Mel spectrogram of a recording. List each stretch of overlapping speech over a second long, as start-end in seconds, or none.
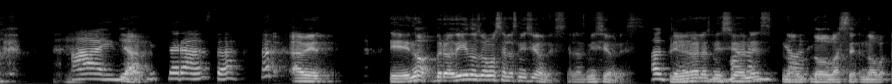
6.5-8.2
